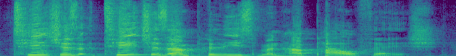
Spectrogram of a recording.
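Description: Young male London roadman storyteller, early twenties, slangy and repetitive, with a lively, highish, bright delivery. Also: quick pace. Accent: London roadman, multicultural London English. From London, born in or brought from Nigeria. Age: early 20s. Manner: heavy London street slang, repeats phrases for emphasis. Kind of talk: casual chat, animated storytelling.

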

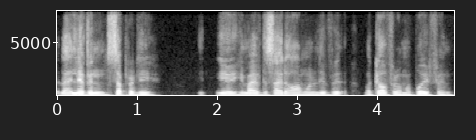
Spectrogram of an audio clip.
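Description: Speaking at a quick pace with a medium-pitched voice, a young man co-hosts a podcast where he chats casually and animatedly tells stories. The recording has no room sound, and he laughs a lot.

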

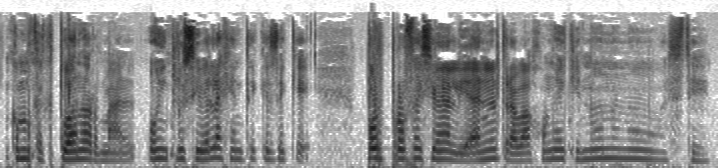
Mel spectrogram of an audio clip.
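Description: A young adult woman with a Mexican accent, telling a personal story on her podcast in an expressive, slangy way with English phrases mixed in. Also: medium pitch, quick pace, no room sound. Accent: Mexican Spanish. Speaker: podcast host. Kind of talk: casual storytelling monologue.

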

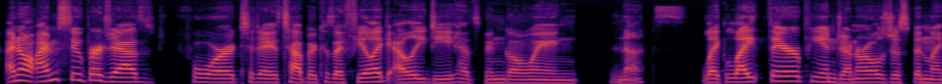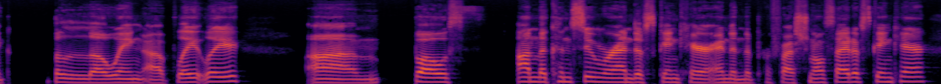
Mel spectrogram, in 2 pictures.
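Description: A woman's voice: deep voice, moderate pace, clear, resonant tone, dry recording, clean studio sound. A woman hosting a podcast in a casual, chatty way, with informal phrasing peppered with "like". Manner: informal, frequent "like" as filler. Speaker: podcast host.

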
